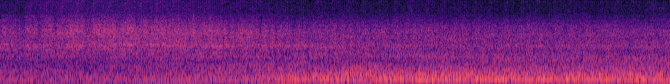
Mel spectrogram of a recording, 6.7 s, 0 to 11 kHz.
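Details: Late 1999 Ford F350, 7.3L Powerstroke diesel at steady idle: loose metallic rattle about four a second, unchanging, more pronounced under the truck; owner suspects flexplate or engine, origin unknown.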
